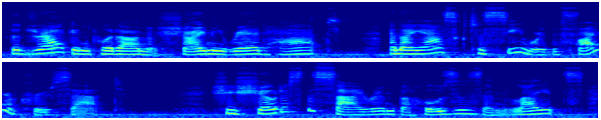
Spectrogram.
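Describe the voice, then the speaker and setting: Creaky-voiced woman hosting children's storytime. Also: medium pitch, slight background noise. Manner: expressive, simple, encouraging address to children. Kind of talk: read-aloud storytelling and instruction for young children.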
